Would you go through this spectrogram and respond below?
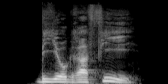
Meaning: biography
- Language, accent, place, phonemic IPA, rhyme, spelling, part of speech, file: German, Germany, Berlin, /bioɡʁaˈfiː/, -iː, Biografie, noun, De-Biografie.ogg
